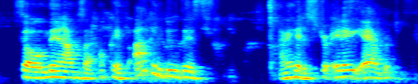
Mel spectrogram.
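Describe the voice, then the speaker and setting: A somewhat breathy voice with an American accent comes through with audible room echo. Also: woman. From US Midwest, St. Louis. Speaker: educator and author. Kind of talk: interview.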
